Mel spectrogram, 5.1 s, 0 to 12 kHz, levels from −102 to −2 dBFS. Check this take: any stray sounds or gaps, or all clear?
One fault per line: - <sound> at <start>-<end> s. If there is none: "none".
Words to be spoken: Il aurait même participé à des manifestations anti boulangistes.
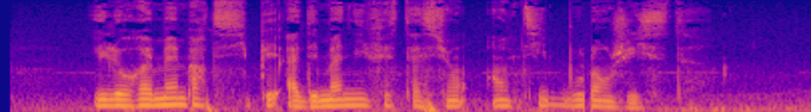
- dropout at 3.6-3.7 s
